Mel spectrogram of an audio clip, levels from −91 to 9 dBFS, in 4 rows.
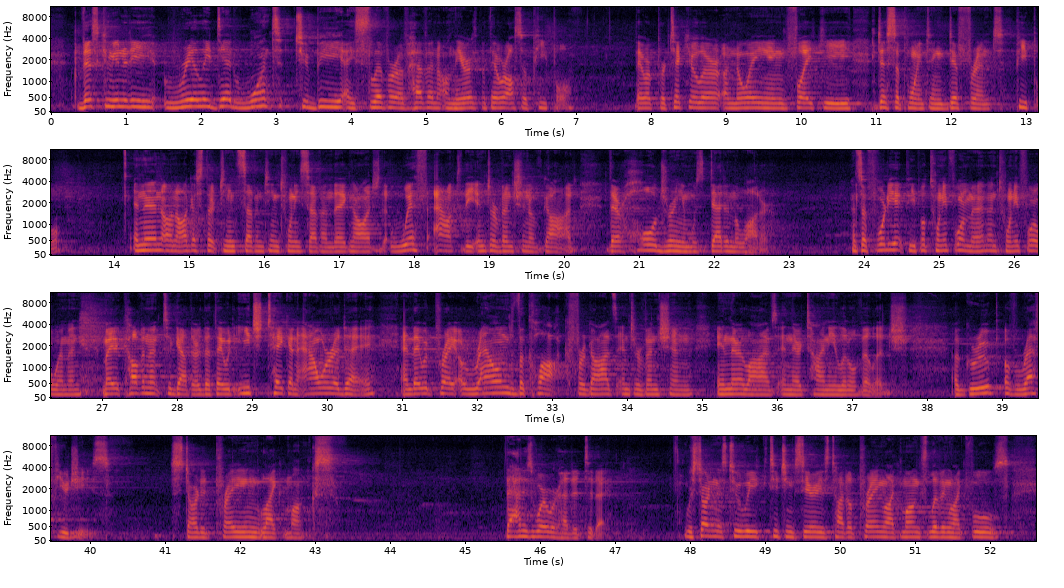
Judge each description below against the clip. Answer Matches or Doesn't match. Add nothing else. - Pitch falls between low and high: Matches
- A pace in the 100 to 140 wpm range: Matches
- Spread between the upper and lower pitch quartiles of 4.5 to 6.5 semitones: Doesn't match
